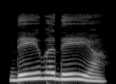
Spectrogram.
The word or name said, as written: ದೇವಾದಾಯ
